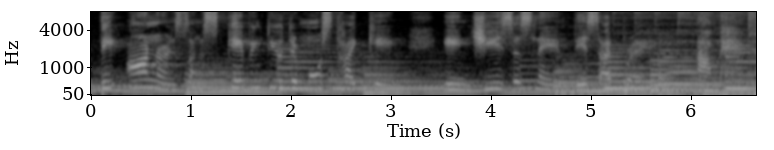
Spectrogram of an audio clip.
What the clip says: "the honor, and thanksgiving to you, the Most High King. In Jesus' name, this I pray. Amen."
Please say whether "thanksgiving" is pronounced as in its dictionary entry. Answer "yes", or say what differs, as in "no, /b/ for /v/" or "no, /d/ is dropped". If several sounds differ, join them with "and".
no, /k/ is dropped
